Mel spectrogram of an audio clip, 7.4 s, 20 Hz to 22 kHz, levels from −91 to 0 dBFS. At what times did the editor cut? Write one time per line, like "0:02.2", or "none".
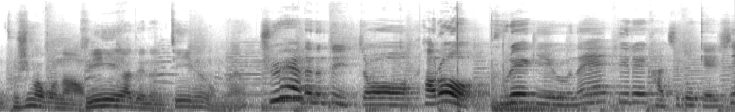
none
